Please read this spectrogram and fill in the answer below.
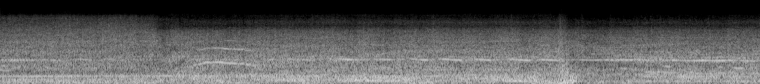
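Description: Deutz-Fahr Agrolux 80 hp 4x4 tractor engine running hard under load as it drags a harrow through dry soil, with a steady high whine over the engine. A brief knock comes late on.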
